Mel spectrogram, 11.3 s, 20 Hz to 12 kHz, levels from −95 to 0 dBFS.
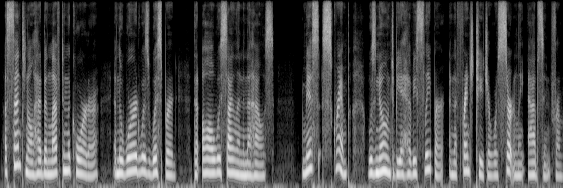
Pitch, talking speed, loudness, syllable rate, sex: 200 Hz, 210 wpm, -18 LUFS, 5.6 syllables/s, female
